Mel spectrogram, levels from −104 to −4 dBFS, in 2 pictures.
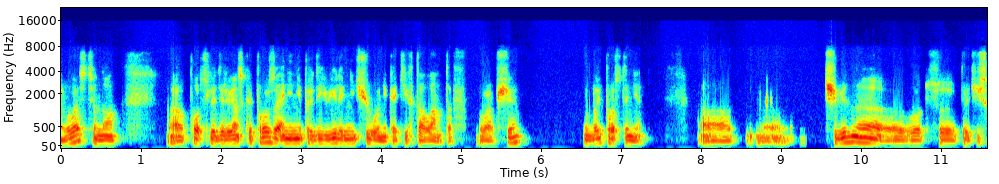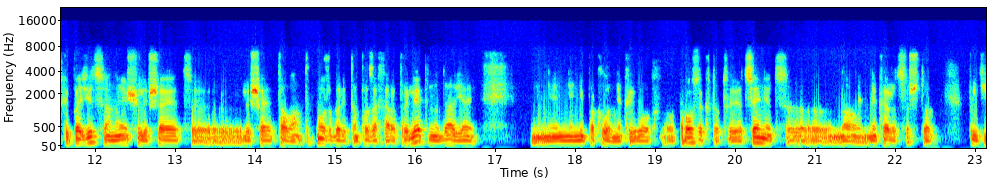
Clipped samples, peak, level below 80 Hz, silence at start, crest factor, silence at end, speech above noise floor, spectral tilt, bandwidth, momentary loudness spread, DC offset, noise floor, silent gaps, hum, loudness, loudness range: under 0.1%; -2 dBFS; -60 dBFS; 0 s; 20 dB; 0 s; 48 dB; -7 dB/octave; 7.6 kHz; 11 LU; under 0.1%; -71 dBFS; none; none; -23 LUFS; 4 LU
